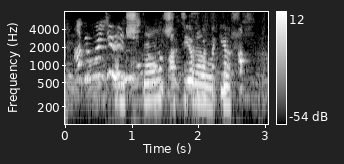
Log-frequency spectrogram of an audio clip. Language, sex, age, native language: Icelandic, female, 10, Icelandic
